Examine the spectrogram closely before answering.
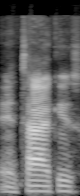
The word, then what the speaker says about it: Antiochus: It says, after the death of Seleucus, when Antiochus called. Yeah. Go ahead, bro. No, I said people pronounce it either Antiochus or Antiochus.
